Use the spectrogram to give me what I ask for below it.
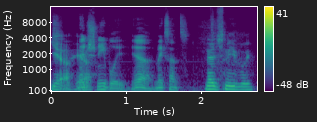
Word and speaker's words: Schneebly: like they don't have cool names yeah and schneebly yeah makes sense ned snively yeah classic um schneebley that was funny to me it's pronounced schneible actually yeah i like his like kind of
